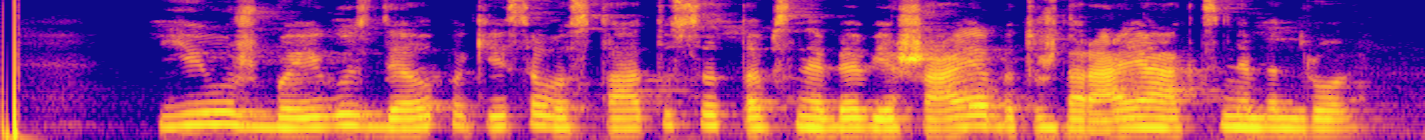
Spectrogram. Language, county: Lithuanian, Kaunas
